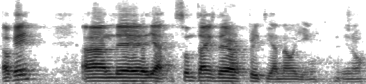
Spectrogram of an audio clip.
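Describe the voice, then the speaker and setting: A man speaks in an Andalusian accent with ordinary pitch variation. There is audible room echo around his voice. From Spain, Andalusia (Seville). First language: Spanish. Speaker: web developer, conference speaker. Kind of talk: conference talk. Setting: stage with audience. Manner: halting, many fillers.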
